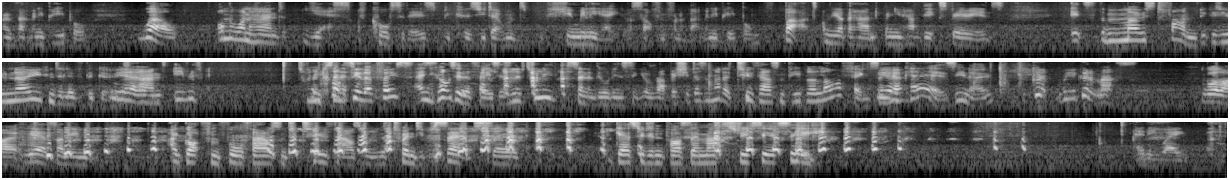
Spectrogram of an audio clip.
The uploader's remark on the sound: on a Virgin train from Birmingham to Euston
